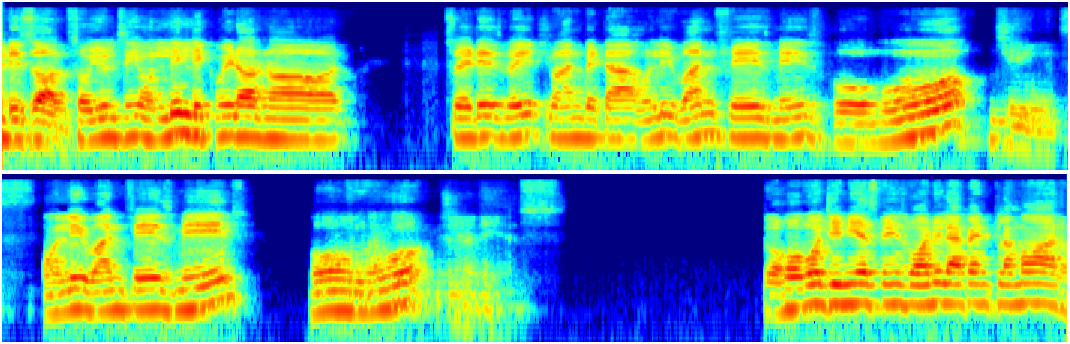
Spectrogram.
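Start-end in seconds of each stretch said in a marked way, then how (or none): 4.2-10.9 slow emphatic definition. Shown as a demonstration. Teacher repeats definition slowly.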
